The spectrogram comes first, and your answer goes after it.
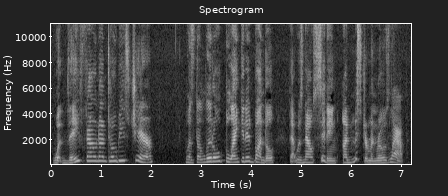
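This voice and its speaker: A woman with a slightly high voice reads a storybook aloud. Her pitch moves in lively swings, and she delivers the tale expressively, as a reader for children would. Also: unhurried. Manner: animated, acting out dialogue. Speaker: librarian reading aloud to children.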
